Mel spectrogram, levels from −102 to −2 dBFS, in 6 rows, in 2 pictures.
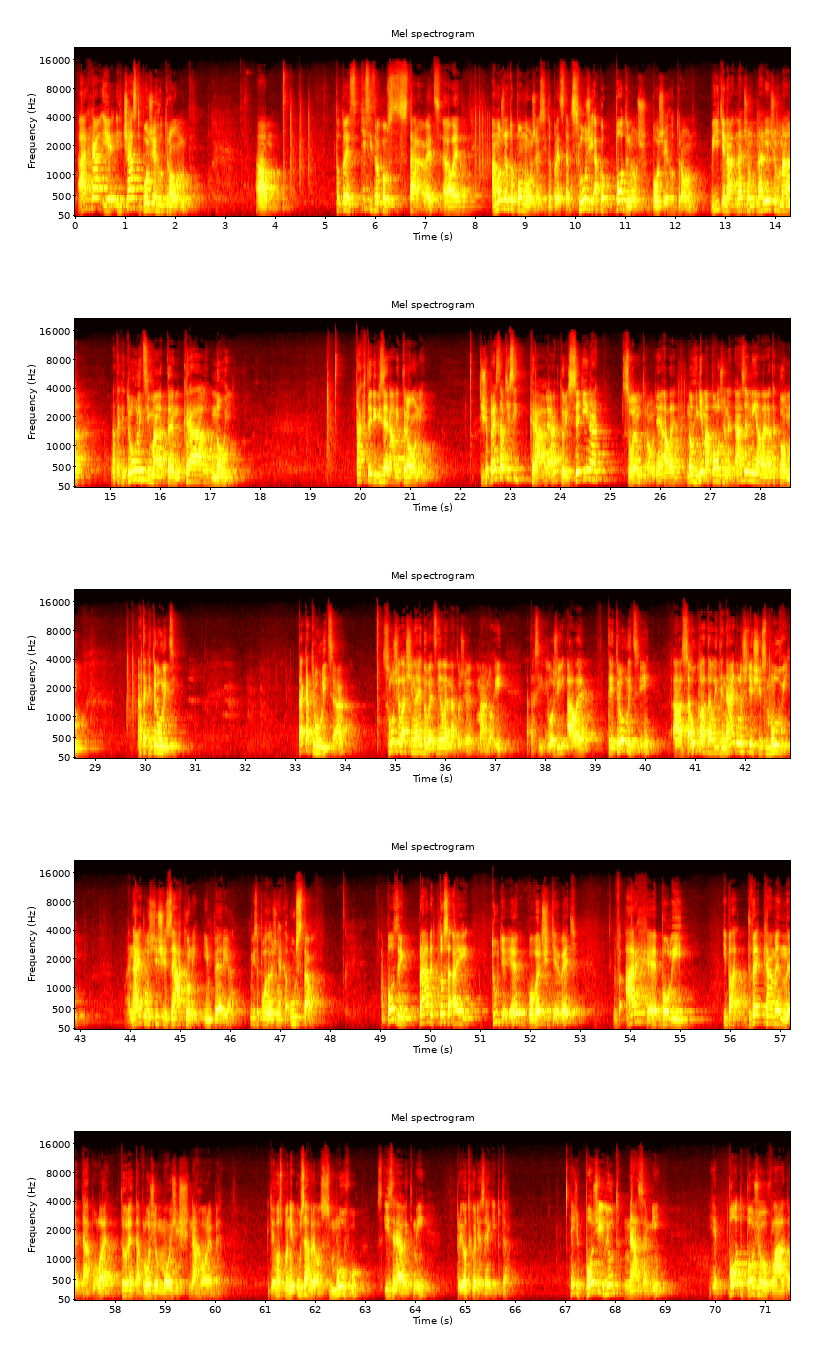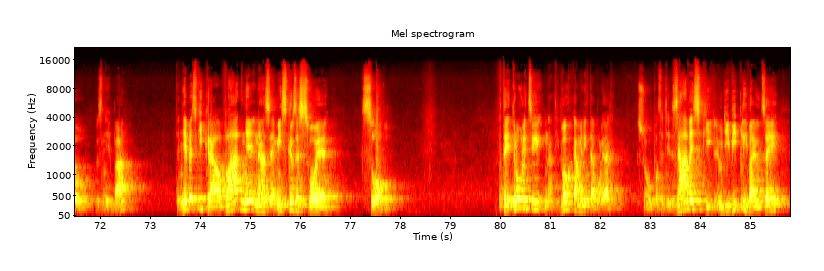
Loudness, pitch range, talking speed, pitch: -20 LUFS, 125-210 Hz, 120 wpm, 150 Hz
